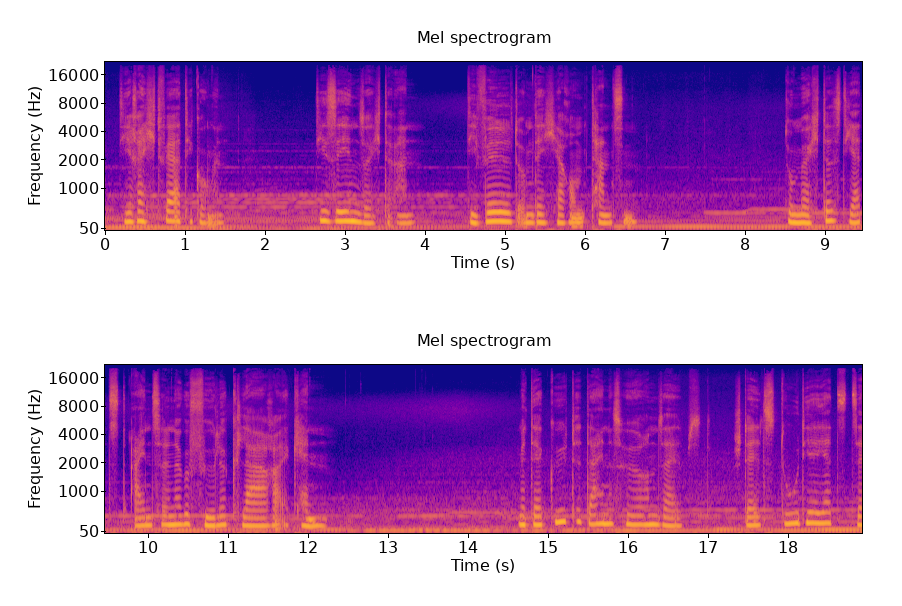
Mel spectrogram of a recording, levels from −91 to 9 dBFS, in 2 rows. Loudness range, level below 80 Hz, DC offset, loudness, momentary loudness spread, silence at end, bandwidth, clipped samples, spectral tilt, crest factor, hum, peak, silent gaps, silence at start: 5 LU; -32 dBFS; under 0.1%; -16 LUFS; 18 LU; 0 s; 19 kHz; under 0.1%; -6 dB/octave; 16 dB; none; -2 dBFS; none; 0 s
